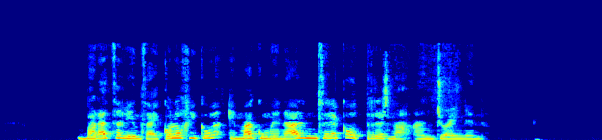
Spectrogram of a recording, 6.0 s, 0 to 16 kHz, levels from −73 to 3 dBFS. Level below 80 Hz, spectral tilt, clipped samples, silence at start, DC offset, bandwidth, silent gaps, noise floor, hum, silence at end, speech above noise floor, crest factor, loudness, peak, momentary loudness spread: -58 dBFS; -5 dB/octave; under 0.1%; 0.8 s; under 0.1%; 11.5 kHz; none; -70 dBFS; none; 0.65 s; 48 dB; 20 dB; -22 LUFS; -4 dBFS; 9 LU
